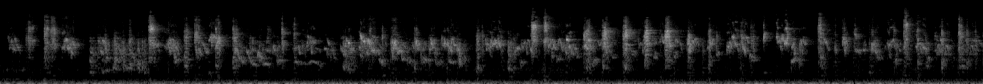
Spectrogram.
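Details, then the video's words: Budgie kissing sounds in a pet setting: rapid scratchy chattering, sharp squeaks and quick chirps packed tightly together, with pulsing bursts of loudness over a faint hum. "BUDGIE KISSING SOUNDS"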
